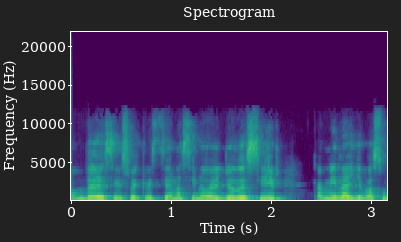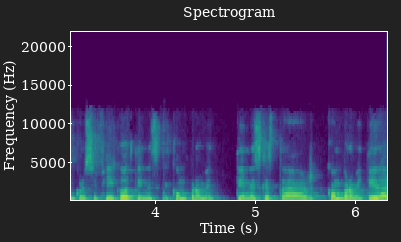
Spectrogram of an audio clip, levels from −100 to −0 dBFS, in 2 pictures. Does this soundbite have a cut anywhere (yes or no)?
no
